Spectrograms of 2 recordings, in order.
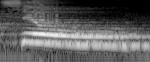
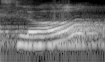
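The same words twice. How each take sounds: First: "slow" as the full word, vowel stretched long; pronunciation demo. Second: "slow" as just the S L blend, vowel left rising; blend sound demo. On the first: Teacher showing how it will pronounce, drawn-out demo. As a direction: draw out the o in "slow" with a falling end. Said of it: "it will pronounce like". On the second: Teacher building the word from S L, blend demo. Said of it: "So S L". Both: Shown as a demonstration.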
